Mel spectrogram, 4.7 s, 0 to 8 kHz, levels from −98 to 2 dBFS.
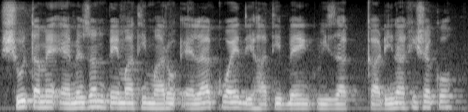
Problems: none marked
